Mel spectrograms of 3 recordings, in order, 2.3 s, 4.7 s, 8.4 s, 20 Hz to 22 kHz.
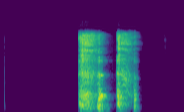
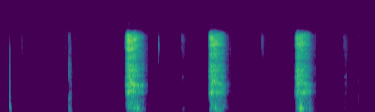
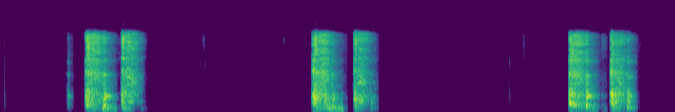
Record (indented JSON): {
  "cough_length": "2.3 s",
  "cough_amplitude": 26797,
  "cough_signal_mean_std_ratio": 0.35,
  "exhalation_length": "4.7 s",
  "exhalation_amplitude": 21336,
  "exhalation_signal_mean_std_ratio": 0.24,
  "three_cough_length": "8.4 s",
  "three_cough_amplitude": 32509,
  "three_cough_signal_mean_std_ratio": 0.31,
  "survey_phase": "beta (2021-08-13 to 2022-03-07)",
  "age": "45-64",
  "gender": "Male",
  "wearing_mask": "No",
  "symptom_cough_any": true,
  "symptom_runny_or_blocked_nose": true,
  "symptom_sore_throat": true,
  "symptom_fever_high_temperature": true,
  "symptom_onset": "3 days",
  "smoker_status": "Never smoked",
  "respiratory_condition_asthma": false,
  "respiratory_condition_other": false,
  "recruitment_source": "Test and Trace",
  "submission_delay": "2 days",
  "covid_test_result": "Positive",
  "covid_test_method": "ePCR"
}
